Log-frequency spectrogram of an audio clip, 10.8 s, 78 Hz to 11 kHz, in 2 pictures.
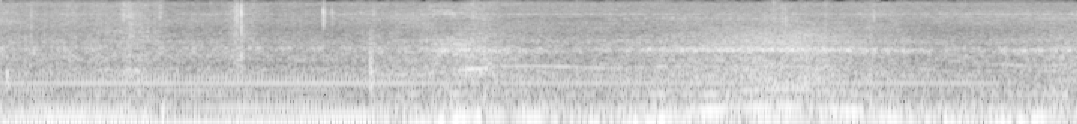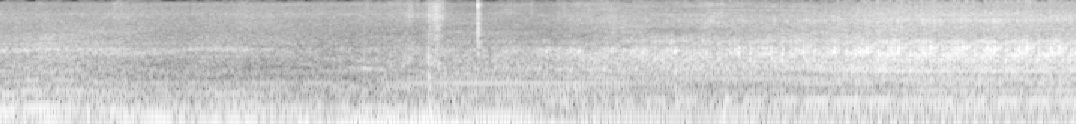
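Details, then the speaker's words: Retired 2013 Ford F450 6.7 diesel ambulance, engine and transmission replaced with new OEM parts now at 120,000 miles: deep, even idle rumble steady for about ten seconds, no knocks, ticks or misses; sounds good. "Sounds good."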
